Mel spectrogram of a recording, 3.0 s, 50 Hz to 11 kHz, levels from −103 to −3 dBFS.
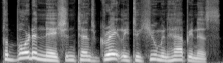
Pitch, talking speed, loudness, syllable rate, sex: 165 Hz, 120 wpm, -18 LUFS, 4.9 syllables/s, male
